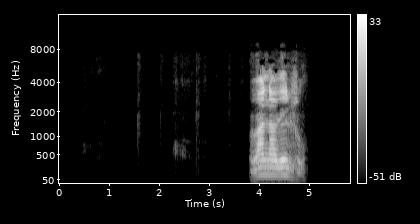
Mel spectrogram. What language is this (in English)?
Mokpwe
